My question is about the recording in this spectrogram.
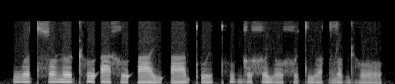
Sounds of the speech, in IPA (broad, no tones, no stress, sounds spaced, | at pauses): w ʊ t sˤ o ɳ o ʈʰ u ʔ a x u ʔ a j ʔ a kʷʼ i kʷʰ i ɡ ʊ x ʊ j o x u t j ʊ ɡ zˤ i ɖʱ o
